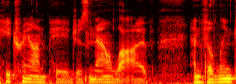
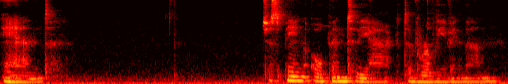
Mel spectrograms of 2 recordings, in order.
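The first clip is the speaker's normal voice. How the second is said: soft, slow meditation voice with long pauses; guided meditation; 7 dB quieter than usual. Acted. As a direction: gently guide listeners into calm, unhurried and hushed.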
